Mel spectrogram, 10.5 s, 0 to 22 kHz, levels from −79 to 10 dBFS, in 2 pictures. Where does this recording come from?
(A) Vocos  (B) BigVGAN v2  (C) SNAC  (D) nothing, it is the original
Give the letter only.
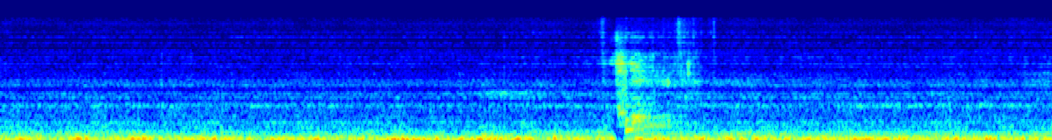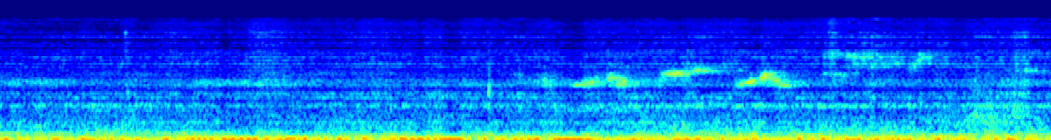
C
